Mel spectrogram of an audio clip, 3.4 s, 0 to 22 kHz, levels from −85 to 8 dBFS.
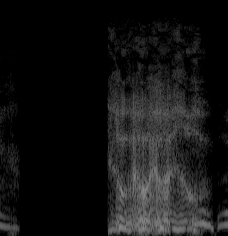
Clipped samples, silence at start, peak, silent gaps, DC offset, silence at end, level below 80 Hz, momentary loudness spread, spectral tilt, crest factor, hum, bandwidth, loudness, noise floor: under 0.1%; 0 s; -24 dBFS; none; under 0.1%; 0 s; -68 dBFS; 16 LU; -4.5 dB/octave; 20 dB; none; 16.5 kHz; -40 LUFS; under -90 dBFS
